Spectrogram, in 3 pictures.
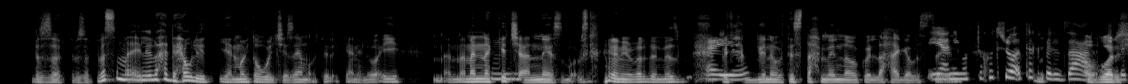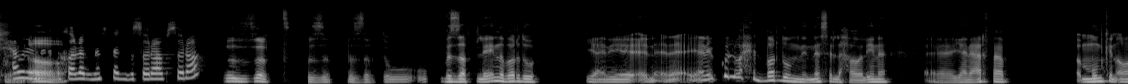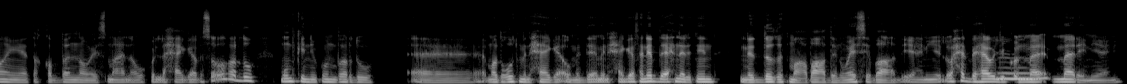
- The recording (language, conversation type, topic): Arabic, podcast, إيه اللي بتعمله لما تحس إنك مرهق نفسياً وجسدياً؟
- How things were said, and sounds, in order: chuckle; in English: "متأفورش"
